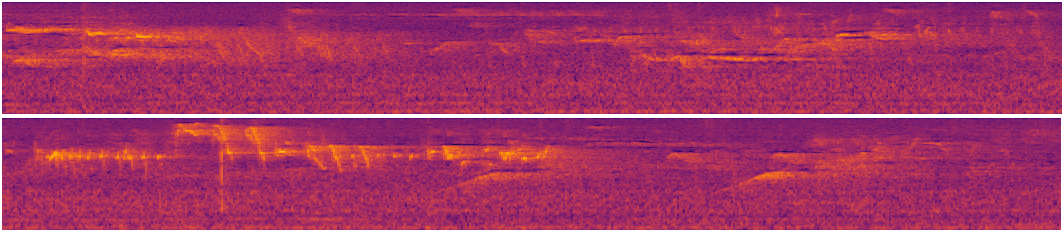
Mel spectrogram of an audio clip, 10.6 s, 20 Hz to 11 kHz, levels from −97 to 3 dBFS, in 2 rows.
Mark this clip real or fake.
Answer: fake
